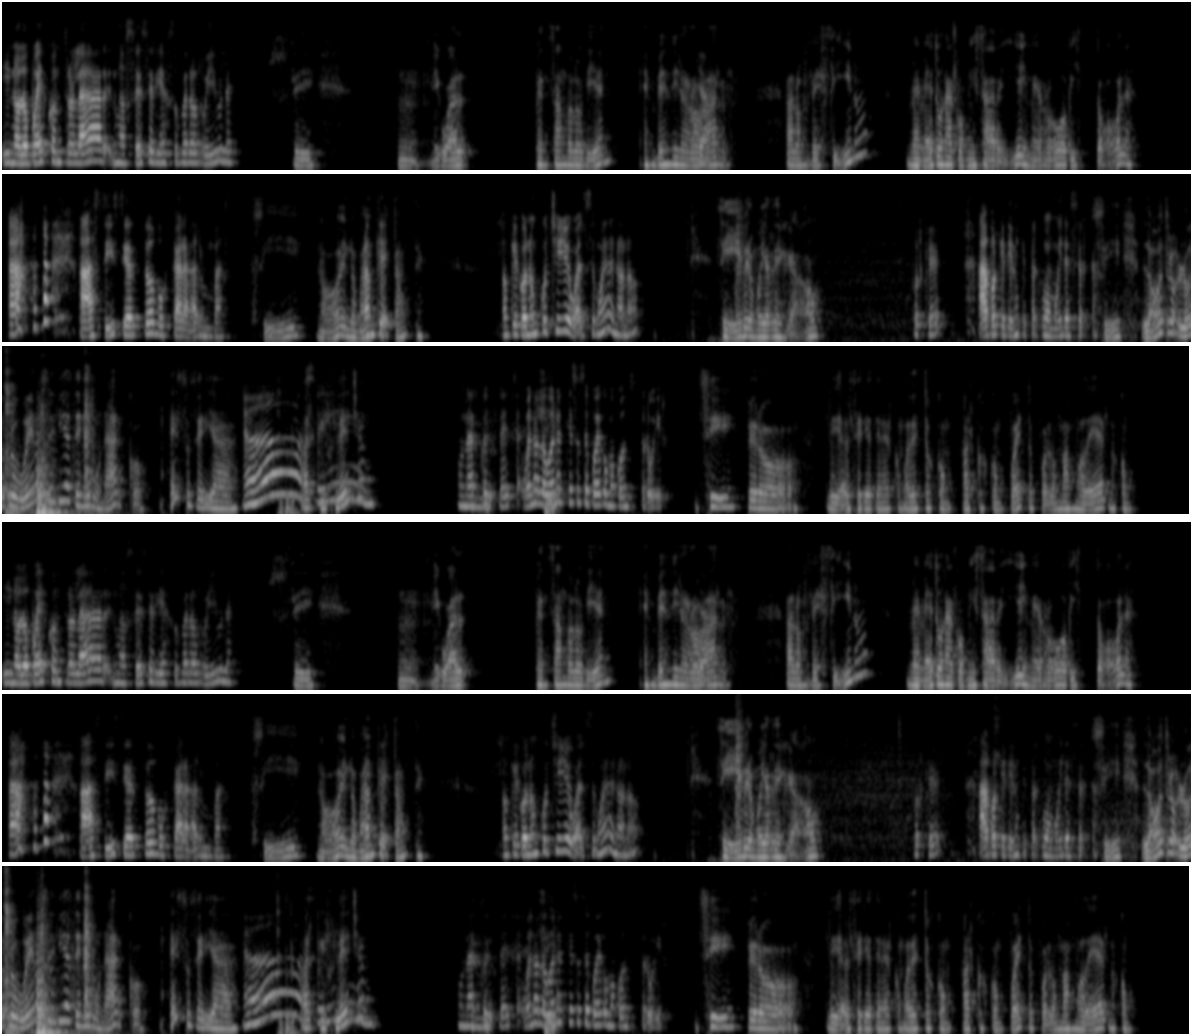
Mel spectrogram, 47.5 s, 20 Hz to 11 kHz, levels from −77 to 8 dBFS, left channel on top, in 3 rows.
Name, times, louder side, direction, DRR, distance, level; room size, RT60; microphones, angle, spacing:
voice 1, 0.0-3.1 9.3-9.4 15.9-18.8 20.7-21.0 22.5-24.3 28.0-28.4 28.7-30.5 34.9-36.7 37.8-39.2 39.5-40.5, left 4 dB, 75° left, 10 dB, 1.1 m, -33 dB
voice 2, 3.6-4.6 5.3-6.2 7.1-8.1 8.5-9.7 10.2-11.5 12.1-15.1 19.2-20.8 21.1-21.5 22.4-22.5 25.0-26.8 30.4-33.6 33.9-34.8 35.7-36.6 37.9-38.2 38.5-38.6 38.9-39.1 41.0-42.3 42.7-46.8, right 1 dB, 5° right, 8 dB, 0.7 m, -36 dB
sound 1, 24.0-24.2 25.3-29.3 29.6-33.3 35.4-35.6, right 1 dB, 45° right, 1.3 m, -38 dB
18.5 x 7.7 x 2.6 m, 0.32 s
head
